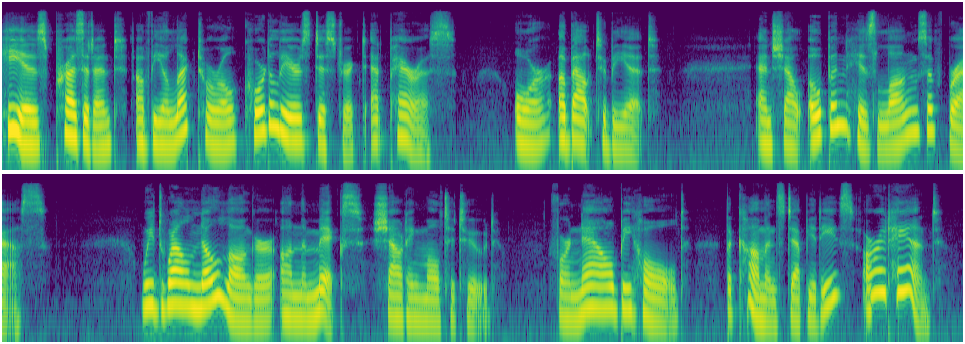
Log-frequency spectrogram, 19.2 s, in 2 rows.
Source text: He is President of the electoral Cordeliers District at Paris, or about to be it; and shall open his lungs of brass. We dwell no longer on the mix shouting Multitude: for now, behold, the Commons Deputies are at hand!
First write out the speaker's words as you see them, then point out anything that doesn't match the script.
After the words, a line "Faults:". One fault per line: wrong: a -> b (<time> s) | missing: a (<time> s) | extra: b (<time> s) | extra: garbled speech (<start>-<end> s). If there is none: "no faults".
He is President of the electoral Cordeliers District at Paris, or about to be it; and shall open his lungs of brass. We dwell no longer on the mix shouting Multitude: for now, behold, the Commons Deputies are at hand!
Faults:
no faults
